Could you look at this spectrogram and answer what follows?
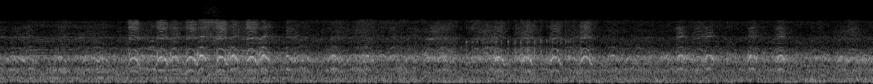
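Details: A massive nightly flock of crows gathering to roost in Victoria Park, Charlottetown, Prince Edward Island; a dense, continuous chorus of overlapping harsh caws from many birds, with no pauses.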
